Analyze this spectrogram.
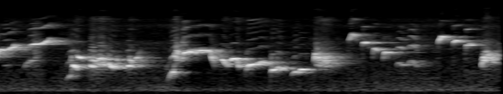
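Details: White-rumped shama in vigorous night song: a continuous stream of rich whistled notes that jump up and down in pitch, with a few scratchy accents and no pause.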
